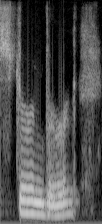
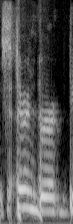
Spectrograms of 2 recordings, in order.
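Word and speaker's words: Sternburg: My last name is Sternberg, and it is spelled, the last whatever part of it, B-U-R-G.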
